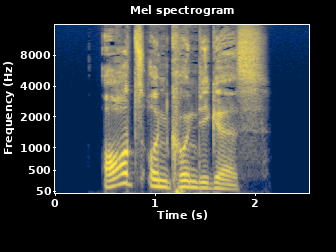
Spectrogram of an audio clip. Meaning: strong/mixed nominative/accusative neuter singular of ortsunkundig
- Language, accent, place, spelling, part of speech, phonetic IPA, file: German, Germany, Berlin, ortsunkundiges, adjective, [ˈɔʁt͡sˌʔʊnkʊndɪɡəs], De-ortsunkundiges.ogg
